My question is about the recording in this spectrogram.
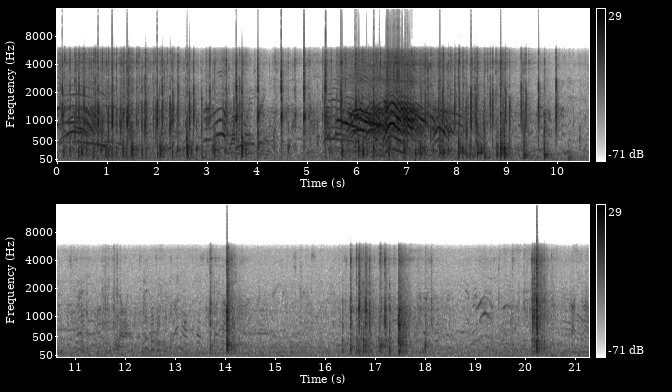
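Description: Rattan weapons striking shields and armour in armoured mock combat: a rapid run of sharp knocks, with shouting voices over them that are loudest about six to eight seconds in. After about ten seconds, only a few scattered knocks.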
